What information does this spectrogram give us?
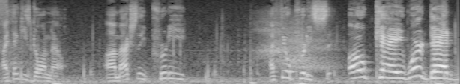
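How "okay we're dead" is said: alarmed outburst. Real, not acted. Sudden threat in horror game.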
